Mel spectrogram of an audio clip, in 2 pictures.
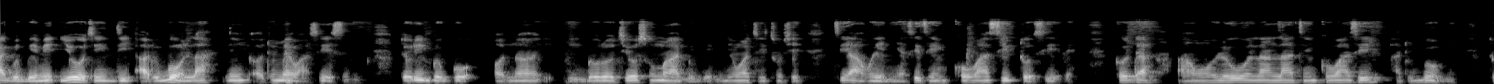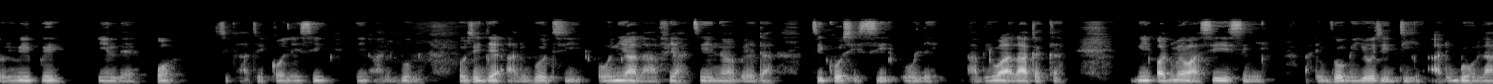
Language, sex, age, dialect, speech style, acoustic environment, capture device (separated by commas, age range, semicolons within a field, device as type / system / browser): Yoruba, male, 25-34, Nigeria - Ibadan, relaxed, silence, mobile / Android / Chrome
